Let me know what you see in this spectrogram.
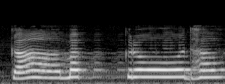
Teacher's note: ಧ ಇಲ್ಲಿ ಮಹಾಪ್ರಾಣ ರಸ್ವ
